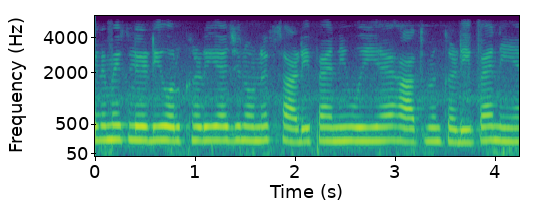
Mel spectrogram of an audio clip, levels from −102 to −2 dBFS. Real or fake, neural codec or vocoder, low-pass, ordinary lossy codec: real; none; 5.4 kHz; none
